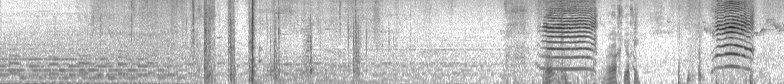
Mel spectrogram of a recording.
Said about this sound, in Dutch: Een heel klein geitje. Hoe oud, is, hoe oud is deze nou? Acht dagen. Acht dagen. Dat is wel heel, heel eh, jong, hè? Ja, zijn eh, jonge bokjes, ja.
